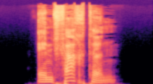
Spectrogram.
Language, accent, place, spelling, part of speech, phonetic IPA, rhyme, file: German, Germany, Berlin, entfachten, adjective / verb, [ɛntˈfaxtn̩], -axtn̩, De-entfachten.ogg
- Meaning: inflection of entfachen: 1. first/third-person plural preterite 2. first/third-person plural subjunctive II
